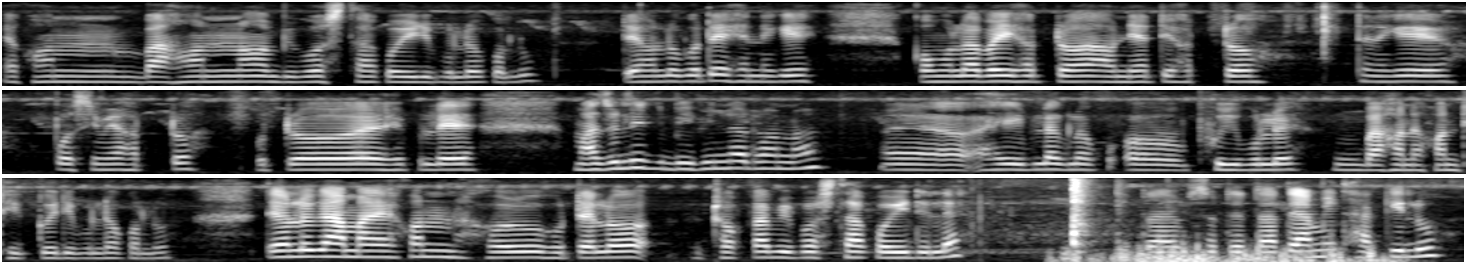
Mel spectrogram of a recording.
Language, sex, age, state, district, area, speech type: Assamese, female, 60+, Assam, Dibrugarh, rural, spontaneous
